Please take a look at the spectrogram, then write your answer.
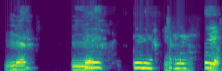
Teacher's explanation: we pronounce it with the tongue, the tip of the tongue, on the little bump behind our front teeth, and we say lir, lir, Lir. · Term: dental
